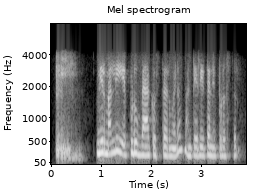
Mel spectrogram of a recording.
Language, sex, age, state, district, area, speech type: Telugu, female, 30-45, Telangana, Hanamkonda, urban, conversation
